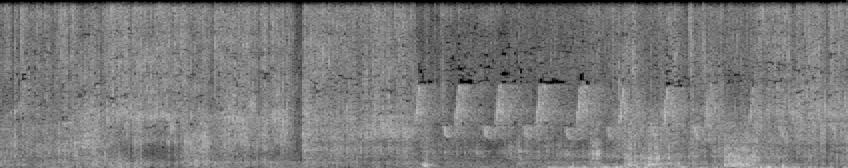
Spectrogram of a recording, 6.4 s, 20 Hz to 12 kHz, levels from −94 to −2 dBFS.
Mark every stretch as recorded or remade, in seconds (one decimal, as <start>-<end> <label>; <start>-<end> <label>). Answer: 0.0-6.4 recorded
